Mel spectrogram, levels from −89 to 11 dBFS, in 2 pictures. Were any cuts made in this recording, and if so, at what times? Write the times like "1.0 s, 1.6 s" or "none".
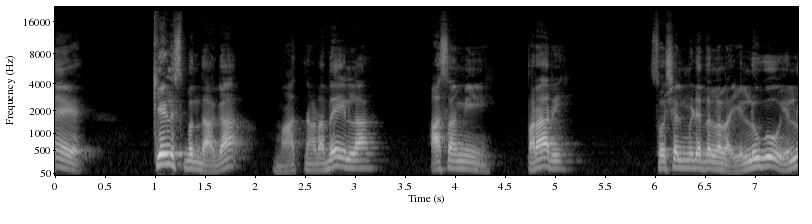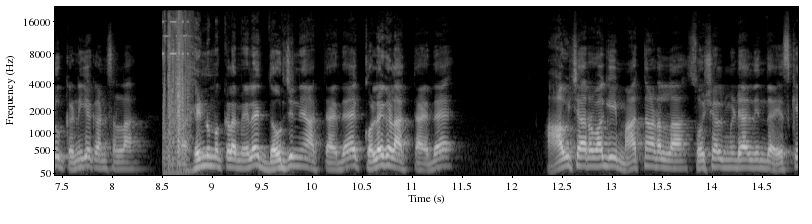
8.8 s

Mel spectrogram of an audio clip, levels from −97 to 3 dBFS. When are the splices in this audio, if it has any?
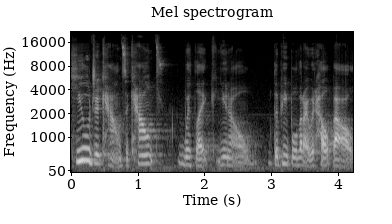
none

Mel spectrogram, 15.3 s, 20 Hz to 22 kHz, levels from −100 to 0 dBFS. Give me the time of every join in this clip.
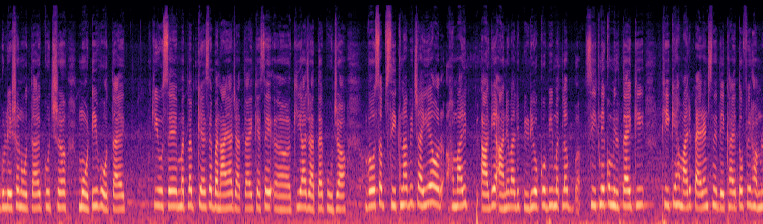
none

